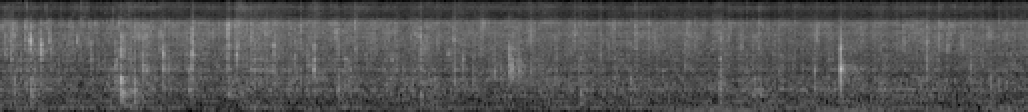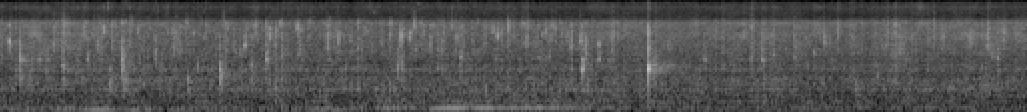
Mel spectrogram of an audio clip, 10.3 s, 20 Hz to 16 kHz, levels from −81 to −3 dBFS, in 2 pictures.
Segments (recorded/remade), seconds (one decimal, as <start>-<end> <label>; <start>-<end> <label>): 0.0-0.6 recorded; 0.6-5.5 remade; 5.5-8.1 recorded; 8.1-10.3 remade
